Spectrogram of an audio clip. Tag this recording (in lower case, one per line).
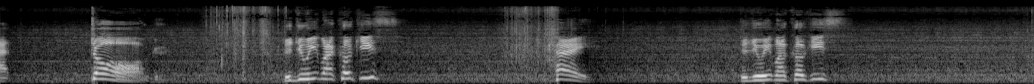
speech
